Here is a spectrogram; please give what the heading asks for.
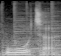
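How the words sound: It has a soft, subtle British R. "no inglês britânico... esse R ele é bem sutil, ele é bem suave"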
